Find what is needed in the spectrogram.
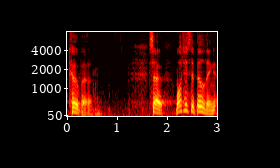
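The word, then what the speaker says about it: Cockburn: And it is indeed pronounced Coburn.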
